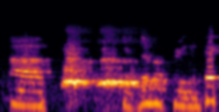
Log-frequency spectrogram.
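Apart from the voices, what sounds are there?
dog barking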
